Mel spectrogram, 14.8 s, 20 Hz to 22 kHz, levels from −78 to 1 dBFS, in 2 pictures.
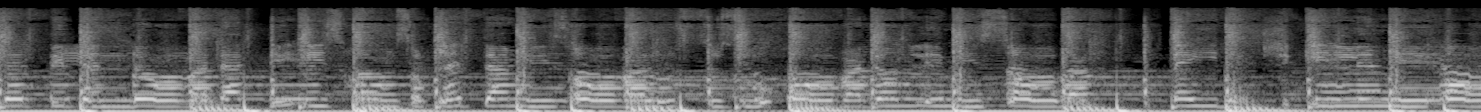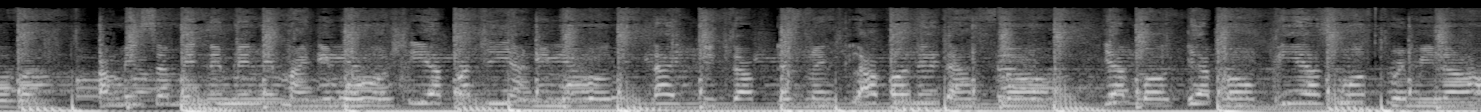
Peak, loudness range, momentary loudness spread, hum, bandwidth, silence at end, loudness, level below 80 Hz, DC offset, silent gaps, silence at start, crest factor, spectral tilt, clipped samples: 0 dBFS; 1 LU; 4 LU; none; 16.5 kHz; 0 s; -17 LUFS; -18 dBFS; 0.4%; none; 0 s; 14 dB; -5 dB/octave; under 0.1%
